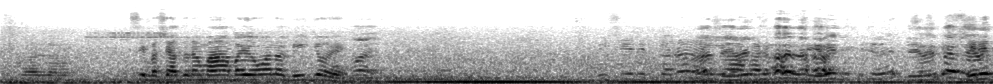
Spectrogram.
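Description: A man speaks with animation close by, his voice slightly muffled.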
